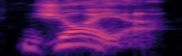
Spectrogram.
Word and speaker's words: Gioia: impossible uh italian surname it's very easy to pronounce it's joya means joy in italian but uh luckily on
